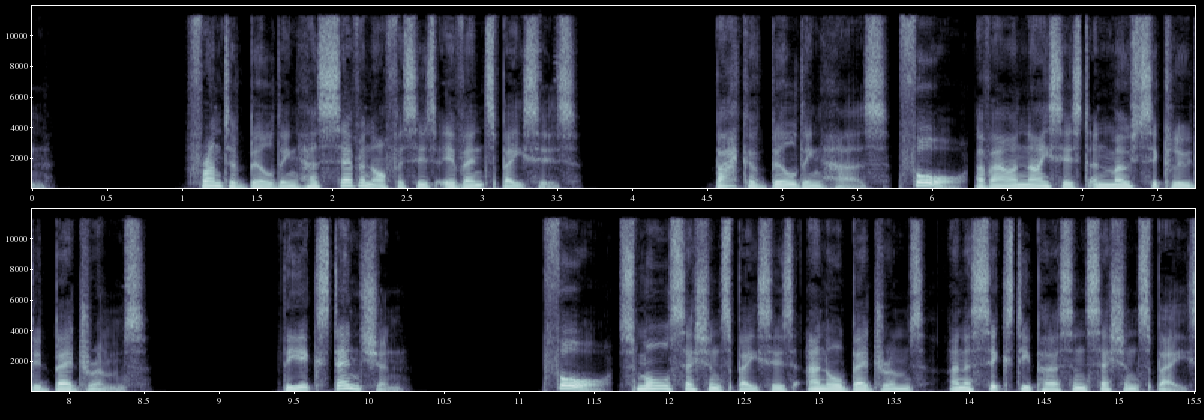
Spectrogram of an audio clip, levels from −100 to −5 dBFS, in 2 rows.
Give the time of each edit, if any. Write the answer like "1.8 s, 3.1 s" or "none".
13.8 s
